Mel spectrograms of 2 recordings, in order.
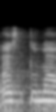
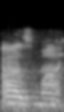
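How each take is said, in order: First: The middle is pronounced with an 'sth' sound. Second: The middle is pronounced with a 'z' sound. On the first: The speaker calls it wrong. "इसको अस्थमा बोलते हैं ना, ये real में अस्थमा नहीं होता है" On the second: The speaker calls it right. "इसको बोलना चाहिए आजमा"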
